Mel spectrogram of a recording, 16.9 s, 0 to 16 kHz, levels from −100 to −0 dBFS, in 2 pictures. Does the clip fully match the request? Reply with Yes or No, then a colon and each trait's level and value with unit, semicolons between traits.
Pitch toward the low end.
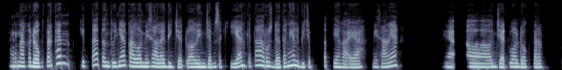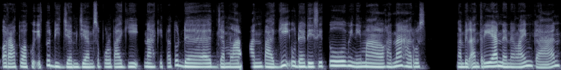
No: medium, 185 Hz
